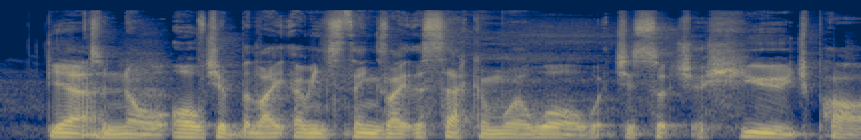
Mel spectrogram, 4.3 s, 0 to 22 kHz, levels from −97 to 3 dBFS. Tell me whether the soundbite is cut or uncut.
cut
